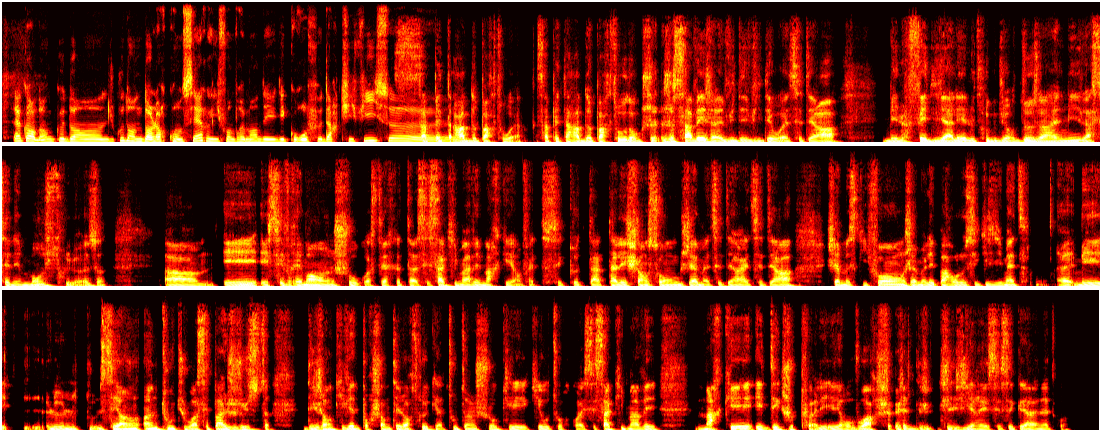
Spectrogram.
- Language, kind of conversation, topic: French, podcast, Quel concert t’a le plus marqué, et pourquoi ?
- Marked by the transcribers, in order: drawn out: "heu"; stressed: "monstrueuse"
